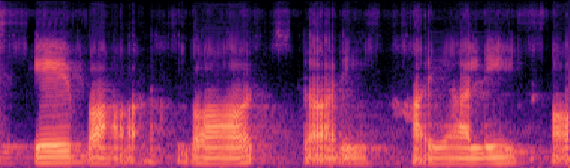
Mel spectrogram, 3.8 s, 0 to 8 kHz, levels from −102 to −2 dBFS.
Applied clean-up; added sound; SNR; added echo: neural separator model SepFormer DNS4.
